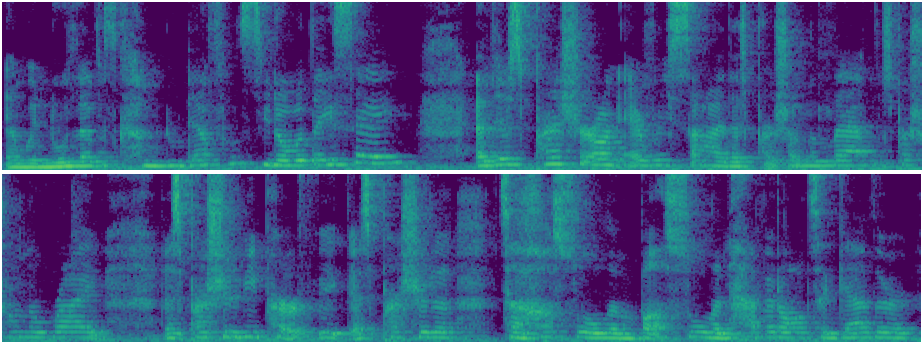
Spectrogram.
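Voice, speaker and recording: A fairly high-pitched woman at a very fast pace, with ordinary pitch variation and audible room echo. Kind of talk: devotional talk to camera.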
